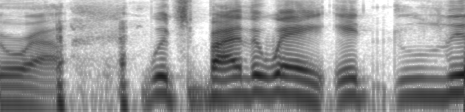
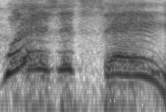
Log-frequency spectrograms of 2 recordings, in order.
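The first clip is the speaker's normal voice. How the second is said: mock shrill, very high-pitched yelling. Retelling how a woman yelled to the person typing behind the desk, imitating someone yelling. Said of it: "And she's yelling".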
